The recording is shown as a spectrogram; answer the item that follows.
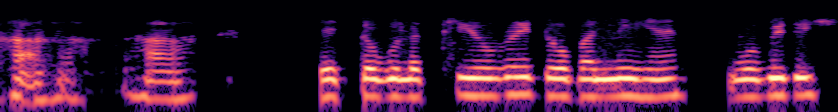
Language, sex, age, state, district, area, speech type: Urdu, female, 45-60, Uttar Pradesh, Rampur, urban, conversation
